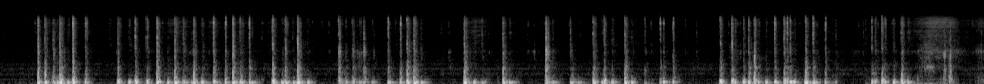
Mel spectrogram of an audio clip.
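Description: Keys clatter on a computer keyboard as a script comment is typed, in quick close bursts of tapping separated by short pauses, loud and alone without talk.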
